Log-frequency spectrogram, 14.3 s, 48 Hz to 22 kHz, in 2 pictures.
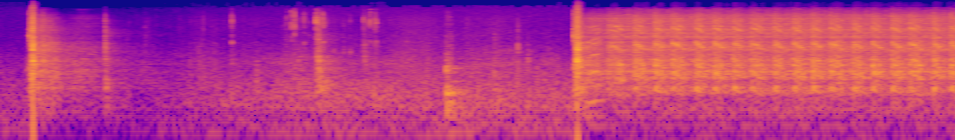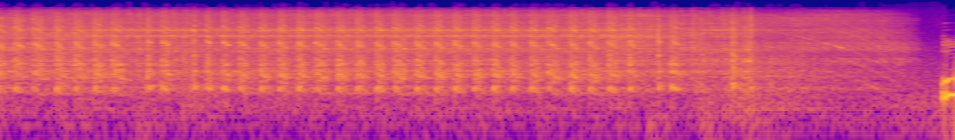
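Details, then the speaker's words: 1977 MGB, many years off the road, won't start: starter cranks steadily about two turns a second with one weak first cough near the end; owner says it's all about ignition timing; cranking but not starting. "it coughed that's the first time it's done that let's try again"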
